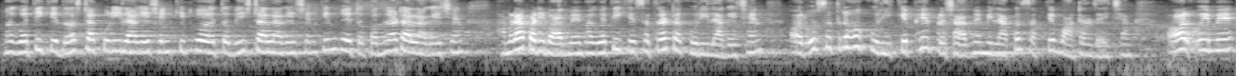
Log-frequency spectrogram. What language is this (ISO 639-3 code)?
mai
